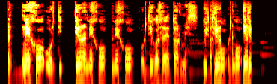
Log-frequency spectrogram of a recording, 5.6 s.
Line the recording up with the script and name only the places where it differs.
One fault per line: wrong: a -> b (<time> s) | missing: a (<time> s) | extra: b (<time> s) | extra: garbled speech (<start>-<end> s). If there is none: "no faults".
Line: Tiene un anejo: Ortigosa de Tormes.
extra: anejo (2.2 s)
extra: garbled speech (4.1-5.0 s)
